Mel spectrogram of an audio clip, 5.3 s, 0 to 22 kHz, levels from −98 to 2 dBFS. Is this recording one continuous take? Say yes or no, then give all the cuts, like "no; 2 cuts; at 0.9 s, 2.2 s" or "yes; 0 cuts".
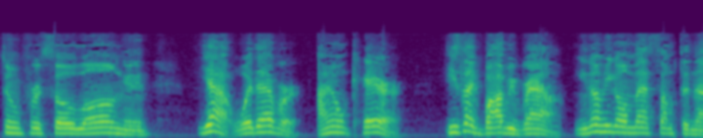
yes; 0 cuts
